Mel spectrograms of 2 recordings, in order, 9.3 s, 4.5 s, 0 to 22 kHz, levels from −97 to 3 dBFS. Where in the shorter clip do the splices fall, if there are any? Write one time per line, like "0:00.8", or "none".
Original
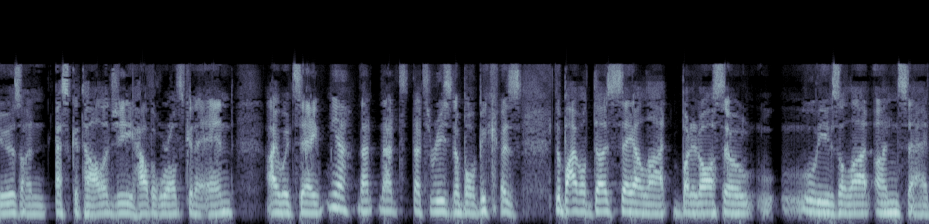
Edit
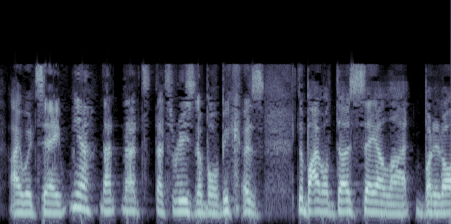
none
